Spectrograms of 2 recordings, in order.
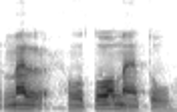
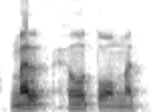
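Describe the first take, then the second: First: The word ends with a tu sound. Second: The word ends with a t sound. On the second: "Salah kalau membaca"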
